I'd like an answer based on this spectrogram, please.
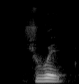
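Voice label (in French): "jouer", French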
